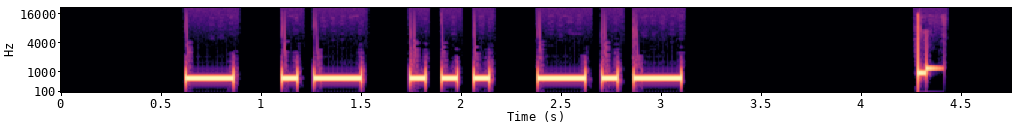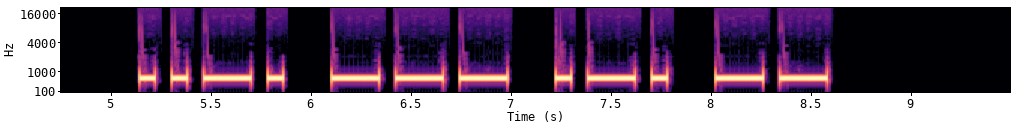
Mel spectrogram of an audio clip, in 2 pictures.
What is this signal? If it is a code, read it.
Morse code, heard as a keyed tone, about 15 wpm, 700 Hz. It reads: TASK FORM
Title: Sentences from Top 1100 Words - New Word Drill Alt - 15wpm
